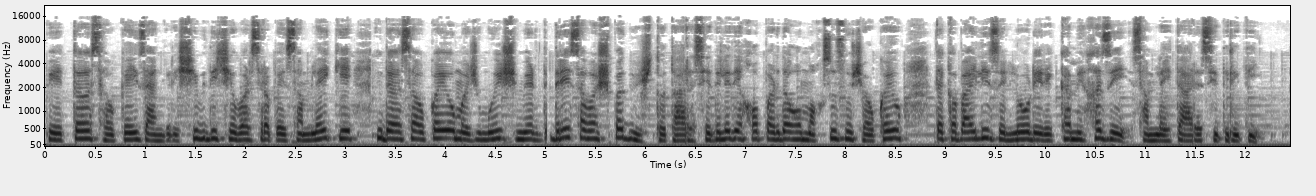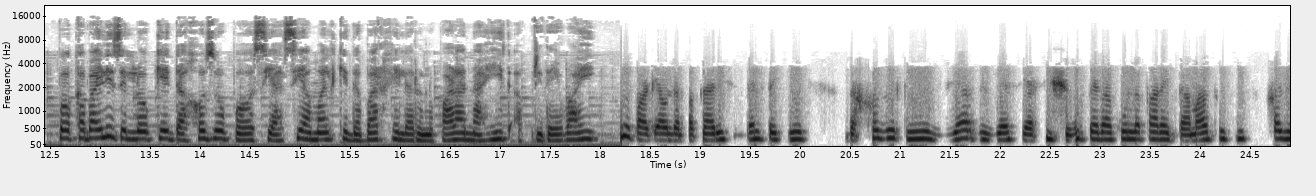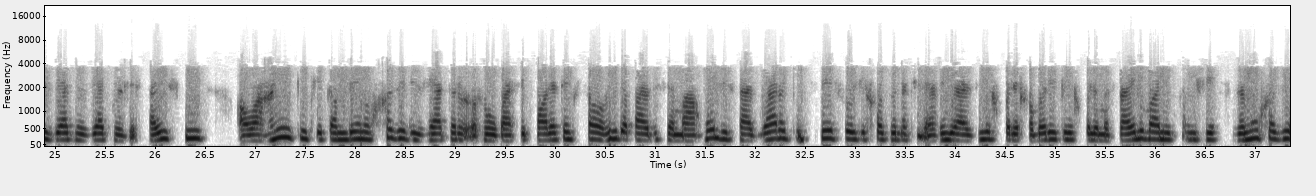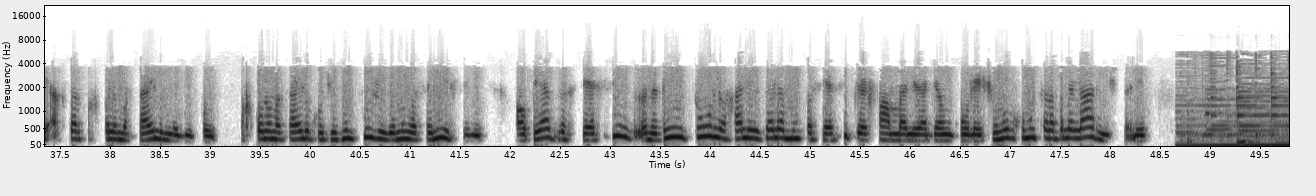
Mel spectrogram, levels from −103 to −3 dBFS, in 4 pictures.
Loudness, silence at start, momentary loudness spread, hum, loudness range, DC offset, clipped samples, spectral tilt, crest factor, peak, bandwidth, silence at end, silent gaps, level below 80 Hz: -18 LUFS; 0 s; 5 LU; none; 2 LU; under 0.1%; under 0.1%; -5 dB/octave; 12 dB; -6 dBFS; 16 kHz; 0 s; none; -38 dBFS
